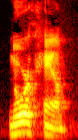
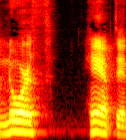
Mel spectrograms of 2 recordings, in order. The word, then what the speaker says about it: Northampton: North Hampton I mean it's one word nor cam yeah it's your cam it's not North Hampton its North Hampton one word one word all right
